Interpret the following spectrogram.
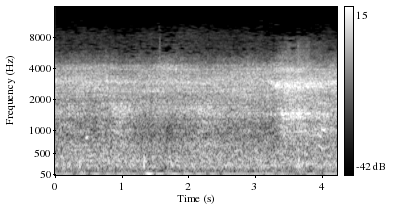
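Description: Steam locomotive running, a steady rushing, hissing noise that swells briefly near the end.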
